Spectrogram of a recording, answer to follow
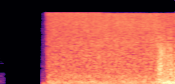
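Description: Television-style static hiss as a sound effect, cutting in suddenly about half a second in after complete silence, then holding steady.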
